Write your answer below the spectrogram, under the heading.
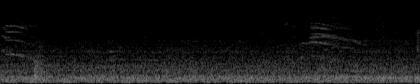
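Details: Ragdoll kittens raised uncaged in a home cattery in central Kansas; two thin, high, downward-sliding mews, one at the start and one near three seconds, over a steady low hum.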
